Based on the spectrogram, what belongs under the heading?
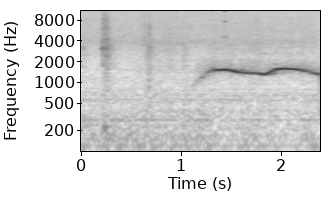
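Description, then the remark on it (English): A single sustained human whistle rises quickly and then holds a fairly steady, straight tone for about a second, clear over faint background noise. “Just a whistle, a straight whistle.”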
